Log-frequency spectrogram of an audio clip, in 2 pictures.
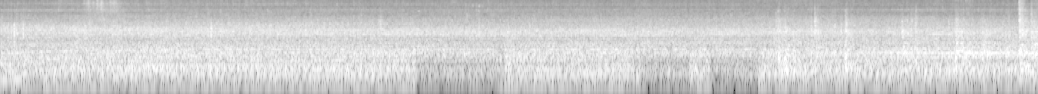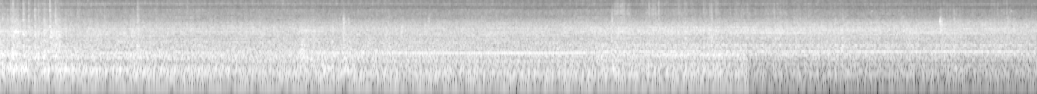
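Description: Engine of a cable-ploughing rig running steadily under load as the plough draws plastic pipe into the ground, with a few sharp knocks and creaks about halfway through.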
